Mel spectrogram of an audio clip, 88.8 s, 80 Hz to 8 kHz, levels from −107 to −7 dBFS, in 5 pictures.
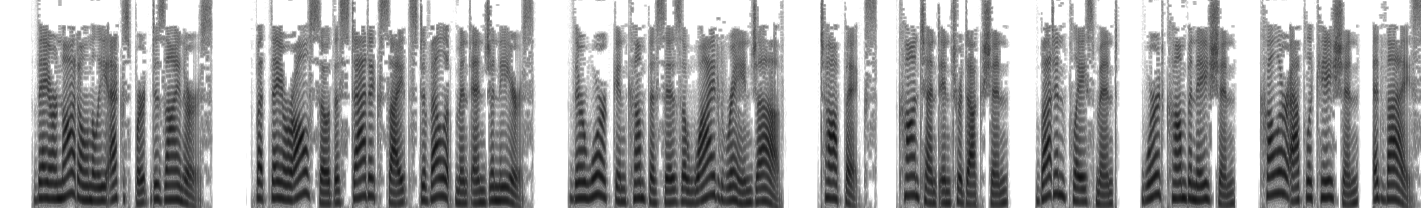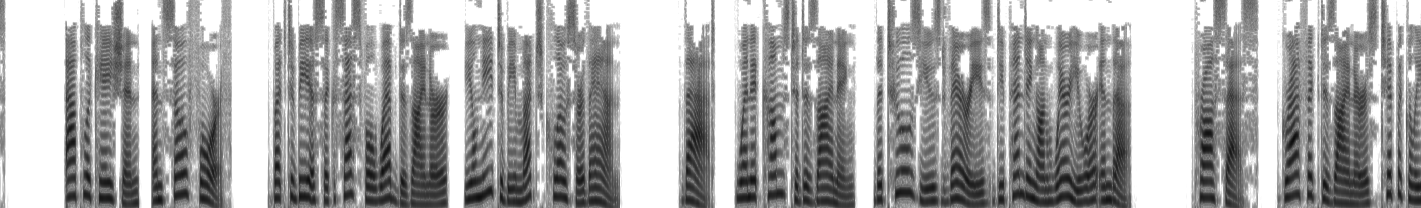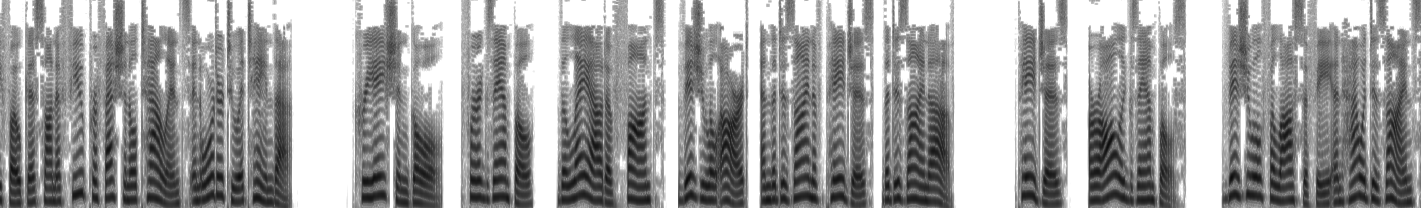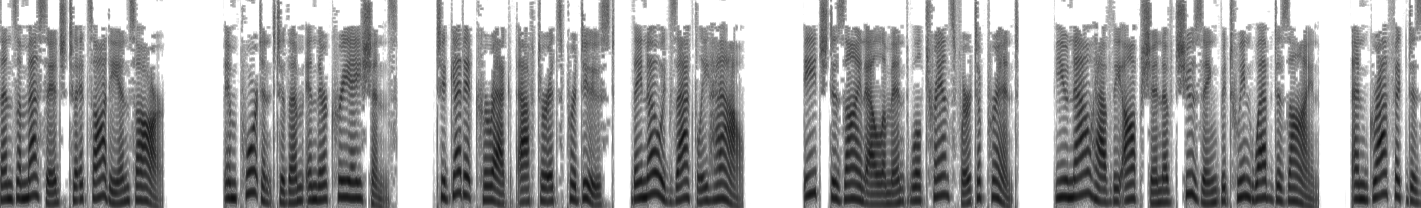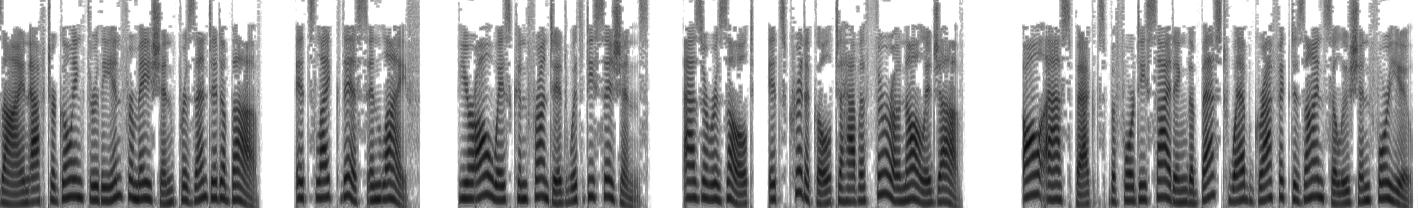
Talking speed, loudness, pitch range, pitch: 130 wpm, -20 LUFS, 165-230 Hz, 200 Hz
